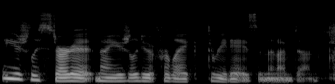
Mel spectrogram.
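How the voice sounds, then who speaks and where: Quiet and fairly low in pitch, a woman speaks. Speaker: comic artist and illustrator streamer. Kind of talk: casual livestream chat while drawing. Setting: livestream.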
